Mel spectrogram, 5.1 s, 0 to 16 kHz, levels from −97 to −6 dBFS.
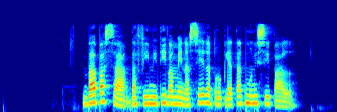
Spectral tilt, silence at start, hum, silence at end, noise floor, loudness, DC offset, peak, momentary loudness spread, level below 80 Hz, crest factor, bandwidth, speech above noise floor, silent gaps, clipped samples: -5 dB/octave; 1.25 s; none; 0.65 s; under -90 dBFS; -35 LUFS; under 0.1%; -16 dBFS; 10 LU; -72 dBFS; 20 dB; 8 kHz; over 56 dB; none; under 0.1%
